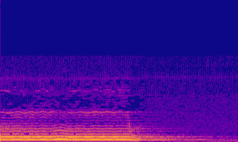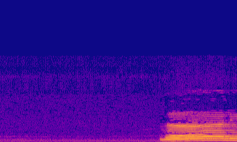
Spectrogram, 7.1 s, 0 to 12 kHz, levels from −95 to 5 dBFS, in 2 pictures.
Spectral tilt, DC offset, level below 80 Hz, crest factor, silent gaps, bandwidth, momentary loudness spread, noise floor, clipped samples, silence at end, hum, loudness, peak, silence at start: -11 dB/octave; under 0.1%; -64 dBFS; 14 dB; none; 4.3 kHz; 16 LU; -59 dBFS; under 0.1%; 0 s; none; -16 LUFS; -6 dBFS; 0 s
